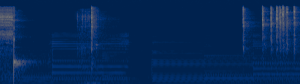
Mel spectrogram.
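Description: Intro music with sustained synth-like notes and sound effects: a sharp pop just after the start, a low thud a little over half a second in, a brief drop-out about a second in, then the notes resume.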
